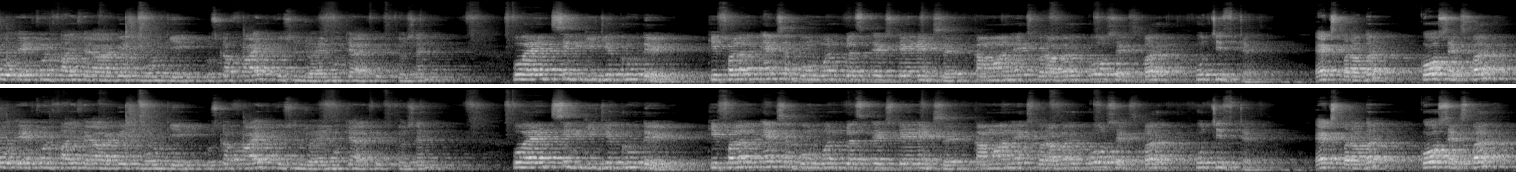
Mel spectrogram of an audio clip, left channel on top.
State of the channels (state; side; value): normal; both; correlation 0.57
